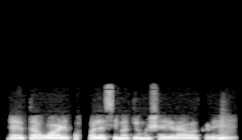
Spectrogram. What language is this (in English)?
Pashto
